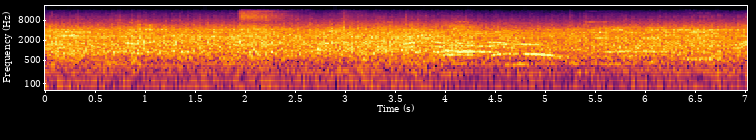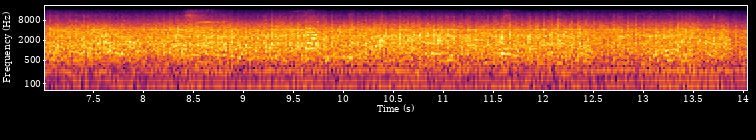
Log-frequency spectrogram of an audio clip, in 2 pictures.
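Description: A fire truck engine rumbles as it rolls slowly past.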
